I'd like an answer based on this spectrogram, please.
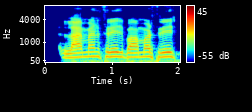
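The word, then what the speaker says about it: Balmer: हाय रे लमन सरीज बमर series प fund bracket पासन हा वही तो बोलता तो सरनाम पढ़ना चाहिए यह नियम बामर सरीज स्पेलिंग क्या लिखेगा बी ए एल एम ई आर L silent होता है बी ए एल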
